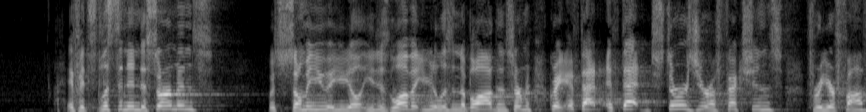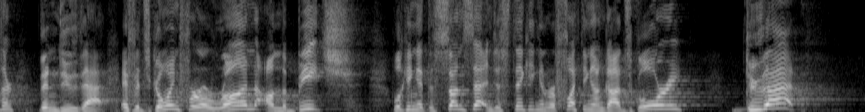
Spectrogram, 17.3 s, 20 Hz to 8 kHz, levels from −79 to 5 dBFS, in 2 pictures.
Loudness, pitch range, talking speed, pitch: -21 LUFS, 205-260 Hz, 195 wpm, 235 Hz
